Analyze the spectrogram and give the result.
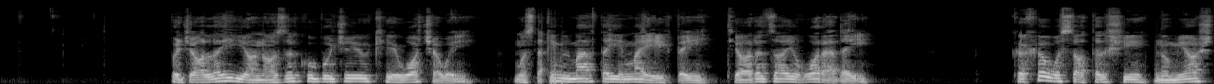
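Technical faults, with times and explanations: throughout: HE-AAC compression. The speech carries plainly audible codec damage, and nothing is present above 14.9 kHz. The treble sounds like it was rebuilt rather than kept. Its harmonics do not line up with the lower band, so the upper range of the speech turns gritty and metallic. This is likely HE-AAC, which codes only the lower spectrum and copies it upward to fill the treble. The damage fits a low bitrate of around 24 kbps.
5.31–5.63 s and 11.43–11.62 s: processor overload crackle. Both bursts sound like a gritty tearing that rides on the speech and then stops. The first ends just before "لمر ته يې مه". The processor kept missing its deadlines, so short buffers were dropped and the sound skipped ahead each time. Every skip leaves a hard edge. The crackle's grain points to buffers of about 10 ms, with roughly twenty missed in the first burst and ten in the second.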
